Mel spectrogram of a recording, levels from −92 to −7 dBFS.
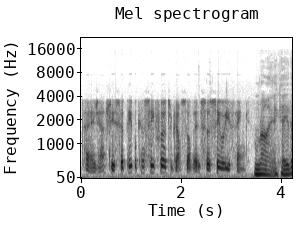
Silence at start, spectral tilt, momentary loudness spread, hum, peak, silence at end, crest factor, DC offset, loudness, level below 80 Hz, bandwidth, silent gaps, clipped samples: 0 s; -8 dB/octave; 8 LU; none; -8 dBFS; 0 s; 14 dB; under 0.1%; -24 LUFS; -48 dBFS; 7.6 kHz; none; under 0.1%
